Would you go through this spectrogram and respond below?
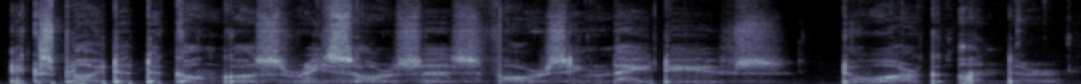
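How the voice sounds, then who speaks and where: A man whispering an ASMR history narration in a breathy, mostly unvoiced voice, pausing between short phrases and often repeating words. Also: sharp tone, no room sound. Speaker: ASMR host presenting history facts. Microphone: close microphone.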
